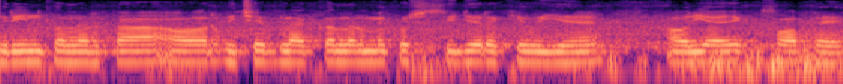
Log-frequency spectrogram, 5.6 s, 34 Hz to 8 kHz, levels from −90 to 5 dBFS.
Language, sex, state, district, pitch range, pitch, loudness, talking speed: Hindi, male, Maharashtra, Gondia, 140-145 Hz, 145 Hz, -15 LUFS, 190 wpm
